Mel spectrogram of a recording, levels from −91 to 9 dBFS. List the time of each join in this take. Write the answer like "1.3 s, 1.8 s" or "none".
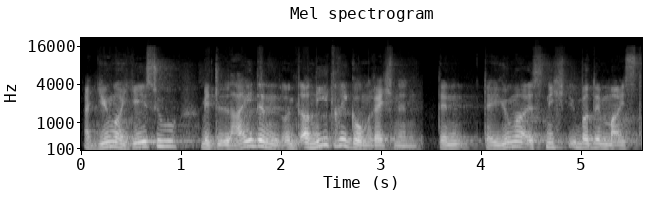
1.2 s, 2.1 s, 3.4 s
